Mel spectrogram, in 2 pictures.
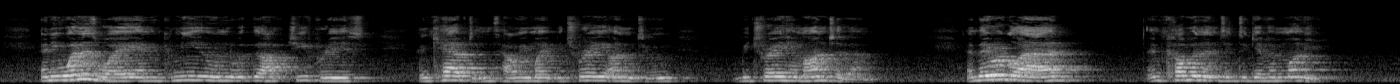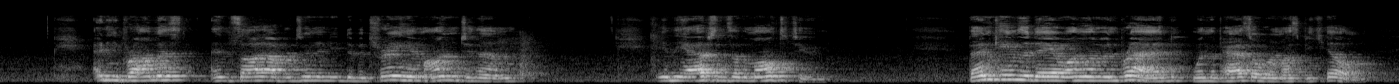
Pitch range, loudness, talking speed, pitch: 165-190 Hz, -21 LUFS, 135 wpm, 175 Hz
